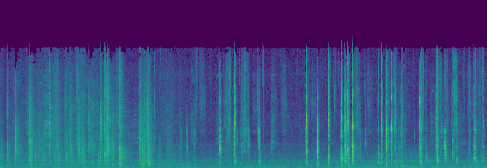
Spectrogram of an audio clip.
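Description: Irregular light clicks and clinks from handling marinated pork steaks, with more of them toward the end: a plastic vacuum bag being handled and a stainless steel bowl of marinade with a spoon in it.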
